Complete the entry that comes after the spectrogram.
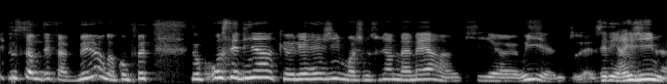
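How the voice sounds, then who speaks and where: A woman speaks at a fairly quick pace, her fairly high pitch swinging very widely. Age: 40s. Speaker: podcast host and career coach. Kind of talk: casual interview chat.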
